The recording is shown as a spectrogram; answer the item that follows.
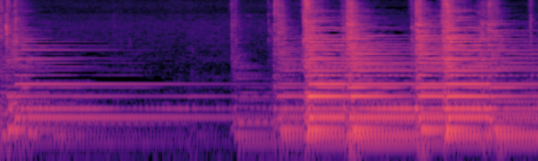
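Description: Acoustic guitar: one strummed chord that rings and slowly fades, then steady rhythmic strumming that picks up about two seconds in.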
